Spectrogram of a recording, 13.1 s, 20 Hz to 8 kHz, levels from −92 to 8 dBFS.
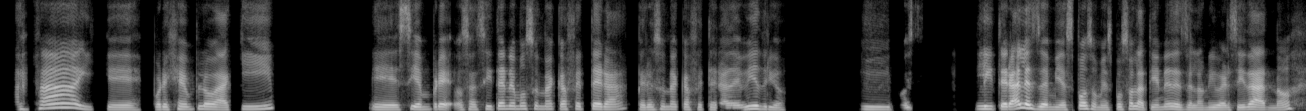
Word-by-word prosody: Ajá, 260 - +3
y 185 -6 -5
que, 155 -3 -3
por 175 0 -2
ejemplo, 185 +2 0
aquí, 190 +7 -2 1.0
eh, 160 -2 0
siempre, 180 +1 +1
o - - -6
sea, 175 +1 -5
sí, 190 +3 -5
tenemos 210 +1 0
una 195 -1 -3
cafetera, 185 0 0
pero 160 -1 -3
es 165 - -6
una 180 -1 -3
cafetera 165 -3 -5
de 155 - -2
vidrio 180 -6 0 0.8
y 175 -2 -3
pues - - -7 0.6
literal 200 +5 +5
es 250 -3 +7
de 175 -2 +4
mi 160 -1 -3
esposo, 185 +4 0
mi 150 - -5
esposo 175 +5 -4
la 200 - +3
tiene 165 +3 -2
desde 160 -5 0
la 150 - -4
universidad, 155 +2 +2
¿no?, 150 +10 -4
180 Hz, 160 wpm, -21 LUFS, 160-195 Hz, 1.0 s, es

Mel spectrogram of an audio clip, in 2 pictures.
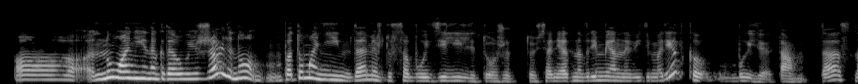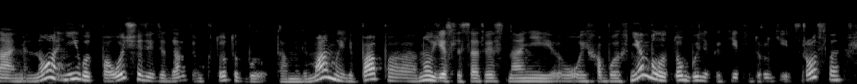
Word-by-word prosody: А, 220 -2 -1
ну, 300 +7 +8
они 290 -1 +9
иногда 255 -2 +5
уезжали, 260 - +5
но, 280 -8 +4
м, 180 +2 -9
потом 300 +7 +4
они, 225 -6 +4
м, 180 -4 -2
да, 195 +4 +2
между 190 -5 -3
собой 165 -1 -3
делили 170 -1 -4
тоже. 140 -1 -8
То 150 - -9
есть 140 - -11
они 160 0 -2
одновременно, 175 +1 -1
видимо, 170 +1 -7
редко 185 -5 0
были 150 -6 -9
там, 135 -1 -5
да, 210 +7 -1
с 200 - -18
нами, 145 -2 -3
но 230 - +1
они 250 -2 +1
вот 190 -5 -1
по 150 - -6
очереди, 170 - -2
да, 150 +3 -7
там 140 +1 -18
кто-то 190 +1 -7
был, 135 -3 -12
там, 130 0 -9
или 125 0 -9
мама, 230 - +2
или 145 - -9
папа. 165 - -1
Но 205 +5 +1
если, 160 -5 0
соответственно, 145 +1 -6
они 145 -1 -4
о 145 0 -7
их 145 0 -9
обоих 145 +3 -8
не 235 - +1
было, 260 - +2
то 200 +3 -2
были 185 -2 -3
какие-то 150 +1 -14
другие 155 +3 -14
взрослые. 210 -10 -4
170 Hz, 190 wpm, -24 LUFS, 150-220 Hz, -, они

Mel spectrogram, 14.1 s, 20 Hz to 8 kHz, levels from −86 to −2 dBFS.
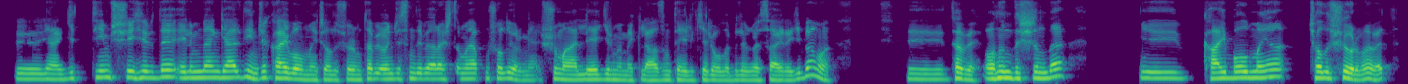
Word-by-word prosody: Eee, 150 - -3
yani, 145 -1 -2
gittiğim 165 +4 -4
şehirde 180 +1 0
elimden 180 +1 +2
geldiğince 180 -1 +1
kaybolmaya 150 -7 +3
çalışıyorum. 130 +1 -2
Tabii, 150 +1 0
öncesinde 150 +2 -1
bir - - +1
araştırma 150 +1 -1
yapmış 155 +1 -5
oluyorum, 150 -6 -1
yani, 120 +1 -12
"Şu 155 +3 -4
mahalleye 135 0 +2
girmemek 130 -3 -4
lazım, 120 +1 -1
tehlikeli 125 0 -3
olabilir." 120 +1 -3
vs. 120 0 -1
gibi 165 +10 -1
ama, 240 - -2 0.8
ııı, 140 -1 -5
tabii. 135 -6 +2
Onun 170 +3 +5
dışında, 170 +6 +1 0.7
iii, 165 -1 -2
kaybolmaya 175 +5 +2 0.2
çalışıyorum, 170 -4 +4
evet. 150 -4 0
150 Hz, 135 wpm, -23 LUFS, 135-175 Hz, 0.8 s, Onun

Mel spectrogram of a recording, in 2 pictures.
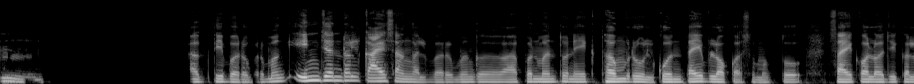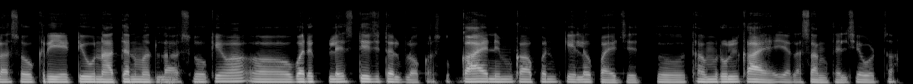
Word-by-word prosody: हं. 125 -7 -3 1.5
अगदी 120 +2 -2
बरोबर 115 -1 -3
मग 150 +4 -1
इन 185 +3 +8
जनरल 180 -1 +3
काय 150 0 +5
सांगाल 125 -7 -1
बरं 110 0 -5
मग 115 +1 -3
अ, 115 0 -2
आपण 125 +2 -2
म्हणतो 125 +1 +1
ना 125 -1 0
एक 120 +1 -2
थंब 130 0 +6
रूल 120 -4 +2 0.9
असो 105 +1 -11
मग 105 -1 -6
तो 110 - -1 0.4
सायकॉलॉजिकल 115 0 +2
असो, 115 +1 -1
क्रिएटिव, 120 0 +2
नात्यांमधला 115 0 0
असो 115 +1 -5
किंवा 135 0 0
अ, 120 -5 0
वर्क 130 0 +3
प्लेस 125 0 0
डिजिटल 125 -2 +1
ब्लॉक 105 +4 -6
असो 120 - -15
काय 125 0 +5
नेमकं 120 -1 -1
आपण 120 +1 -3
केलं 115 -1 -1
पाहिजे 105 -1 -3
तो 105 +1 -4
थंब 120 -1 +1
रूल 120 0 +2
काय 120 -3 +4
आहे 105 +2 -6
याला 110 -1 -7
सांगता 105 -1 -4
येईल 105 - -4
शेवटचा. 110 +1 -5
120 Hz, 150 wpm, -24 LUFS, 115-125 Hz, 1.5 s, इन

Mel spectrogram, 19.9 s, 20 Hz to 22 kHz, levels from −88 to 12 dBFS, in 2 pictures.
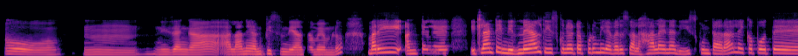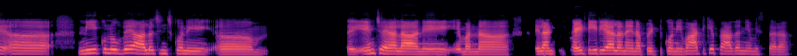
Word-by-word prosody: ఓహ్! 160 -5 -3 0.4
హ్మ్, 160 -2 -10 0.4
నిజంగా. 170 -1 -3 0.4
అలానే 175 +3 -2
అనిపిస్తుందీ 185 -2 -5
ఆ - - -2
సమయంలో. 165 -1 -5 0.4
మరీ 270 +3 +5 0.3
అంటే, 230 +3 -4 0.6
ఇట్లాంటి 295 +6 +3
నిర్ణయాలు 265 +7 +6
తీసుకునేటప్పుడు, 275 0 -1
మీరెవరి 250 -3 +1
సలహాలైనా 240 +5 0
తీసుకుంటారా? 220 +1 -2
లేకపోతే 260 -2 +1 0.4
ఆహ్, 200 -1 -1 0.5
నీకు 255 +2 +2
నువ్వే 255 +1 +5
ఆలోచించుకొని, 220 -2 0 0.4
ఆహ్, 175 -1 -1 1.2
ఏ - - -1 0.2
ఏం 225 - +2
చేయాలా 200 -4 +5
అని, 180 -1 -1 0.4
ఏమన్నా, 175 -1 0 0.7
ఎలాంటి 205 0 +2
క్రైటీరియాలనైనా 210 -2 +3
పెట్టుకొని 195 0 -4
వాటికే 210 +7 +1
ప్రాధాన్యం 200 -2 -2
ఇస్తారా? 175 -2 -7
205 Hz, 95 wpm, -22 LUFS, 175-245 Hz, 1.2 s, నిర్ణయాలు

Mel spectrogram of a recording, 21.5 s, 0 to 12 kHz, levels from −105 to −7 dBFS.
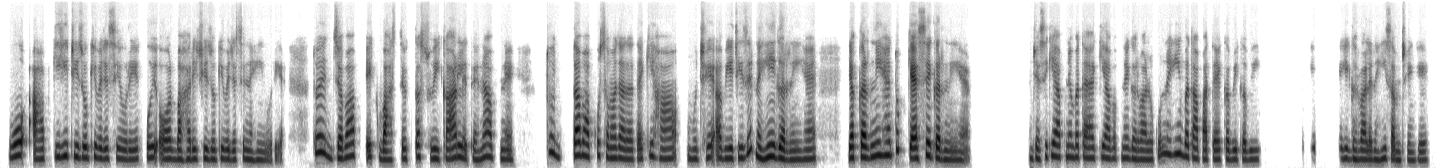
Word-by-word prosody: वो 245 +4 +6 0.2
आपकी 195 +4 -2
ही 250 - +4
चीज़ों 225 -2 +2
की 230 - -2
वज़ह 200 -1 0
से 200 +1 -5
हो 190 -2 -1
रही 185 0 -2
है, 190 - -3
कोई 220 +1 +3
और 190 0 +1
बाहरी 190 +1 0
चीज़ों 190 -1 -1
की 200 - -1
वजह 185 -1 -1
से 180 +2 -6
नहीं 175 -2 -3
हो - - -8
रही - - -10
है। - - -9 0.5
तो 320 0 +4 0.2
जब 210 +2 +4
आप 255 +1 +2
एक 240 0 -1
वास्तविकता 185 +5 0
स्वीकार 195 -1 0
लेते 220 -4 0
हैं 180 - -3
ना 235 +3 +1
अपने, 190 -5 -4 0.5
तो 325 -2 +2 0.3
तब 265 0 +7
आपको 240 +1 0
समझ 215 -4 -1
आ 200 - +2
जाता 185 -1 -2
है - - -3
कि 255 - -2
हाँ, 200 -3 -4 0.2
मुझे 195 +3 -3
अब 200 - -1
ये 205 0 +3
चीज़ें 215 - 0
नहीं 230 +3 +5
करनी 180 -3 +3
है 190 +2 -2 0.5
या 220 - +9
करनी 230 +3 +6
है 270 0 +2
तो 370 +7 -1
कैसे 210 +5 +6
करनी 180 -6 +2
है। 170 - -6 0.9
जैसे 205 +2 -3
कि 255 - +1
आपने 230 -1 -1
बताया 220 -2 -1
कि 210 +2 -3
आप 205 -2 0
अपने 205 +1 -5
घर 190 -2 -1
वालों 180 -1 -1
को - - -5
नहीं 295 -1 0
बता 230 -5 +1
पाते 185 - -1
हैं 185 0 -1
कभी-कभी 185 0 -2 0.8
कि 415 - -9 0.4
नहीं 200 0 -3
घर 185 -1 -2
वाले 180 -1 0
नहीं 180 +2 -2
समझेंगे। 170 0 -4
200 Hz, 210 wpm, -23 LUFS, 185-230 Hz, 0.9 s, या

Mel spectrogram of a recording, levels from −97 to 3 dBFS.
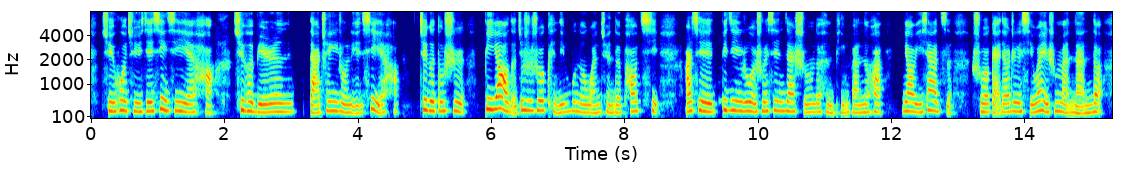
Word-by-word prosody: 去 250 -1 +1
获 275 +2 +2
取 255 -2 -2
一 - - 0
些 250 +1 +2
信 270 +2 +3
息 260 -1 +1
也 225 -2 0
好， 225 - -3 0.3
去 280 - +2
和 255 -1 +2
别 220 -1 +2
人 230 0 -1 0.2
达 205 -1 +2
成 260 +4 -3
一 260 - 0
种 225 -4 -1
联 200 -1 -4
系 315 +6 +4
也 220 -2 0
好， - - -10 0.3
这 290 - +4
个 260 -1 +4
都 255 0 -2
是 255 -3 -1 0.3
必 305 -1 +5
要 320 -3 +8
的， 240 - -4
就 275 - 0
是 270 -1 +1
说 270 0 +1
肯 250 -4 -8
定 225 +4 -3
不 260 - -4
能 220 -3 -3
完 205 0 -4
全 220 -1 -5
地 210 -1 -4
抛 245 +4 -1
弃。 250 -2 +1 0.4
而 245 - +4
且 255 -3 +4
毕 285 - +3
竟 270 -2 +1
如 250 - +2
果 250 -2 +3
说 240 +2 -2
现 260 -1 -1
在 250 -1 +1
使 240 - -4
用 220 +1 -3
得 230 0 -4
很 215 -3 -5
频 210 +2 -8
繁 210 -2 -4
的 220 +1 -3
话， 225 -1 -2 0.3
要 250 -1 +2
一 220 -1 -1
下 270 +2 +2
子 255 - -2 0.3
说 230 -2 -1
改 210 -5 -3
掉 225 0 -1
这 250 +1 -2
个 240 - +1
习 220 -2 +1
惯 260 +4 +2
也 235 - +2
是 255 +3 -4
蛮 225 -3 -2
难 195 0 -1
的。 235 +1 -1
240 Hz, 285 characters per minute, -22 LUFS, 220-260 Hz, 0.4 s, 要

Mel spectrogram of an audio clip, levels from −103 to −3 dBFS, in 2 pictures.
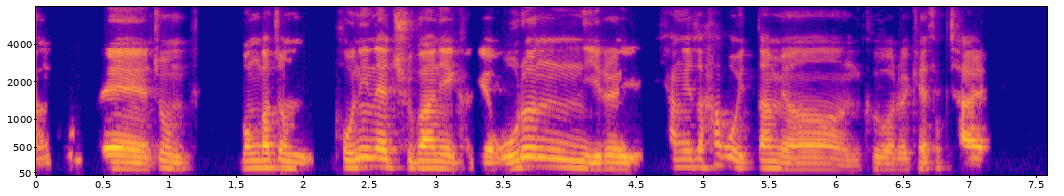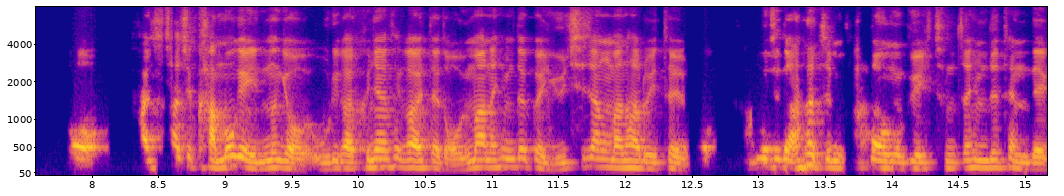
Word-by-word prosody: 않고 365 -7 -12 0.2
예 115 -3 +6
좀 125 -5 -4 0.4
뭔가 135 +1 +3
좀 135 0 -1 0.4
본인의 155 +2 +2
주관이 130 -4 +2
그게 115 - -4
옳은 150 0 +1
일을 115 0 +1 0.4
향해서 145 0 -4
하고 170 -2 -3
있다면 110 -6 -2
그거를 105 -1 -6
계속 115 +2 -7
잘 - - +1 0.7
어 - - +5 0.3
다시 - - +1
사실 - - -1
감옥에 170 -1 +4
있는 130 +4 +1
게 - - -1
어 - - +6
우리가 115 +4 -1
그냥 150 +1 +1
생각할 140 -4 +3
때도 - - -1
'얼마나 140 +7 +1
힘들까?' 150 -2 -2
유치장만 130 +6 -2
하루 125 -2 +1
이틀 115 - -2
뭐 485 - -6 0.2
가 - - -16
보지도 155 0 +3
않았지만 145 -9 +2
갔다 - - 0
오면 125 -2 +1
그게 120 -1 -1
진짜 125 +2 -6
힘들 135 0 -2
텐데. 115 -4 0
130 Hz, 355 characters per minute, -22 LUFS, 115-150 Hz, 0.7 s, 예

